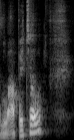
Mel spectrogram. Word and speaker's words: L'Hospital: Actually looks a little bit like the English hospital but actually the French mathematician's name. So we pronounce as lobital.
